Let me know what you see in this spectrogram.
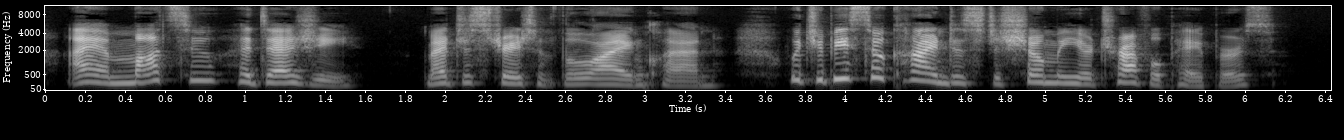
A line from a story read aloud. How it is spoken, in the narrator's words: She said curtly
